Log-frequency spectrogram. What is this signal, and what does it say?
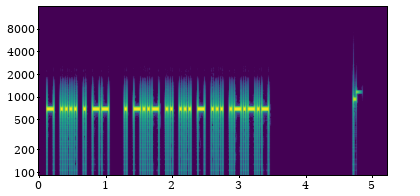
Morse code, heard as a keyed tone, about 34 wpm, 700 Hz. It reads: THEM EXISTS.
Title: A Sound Of Thunder 35wpm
